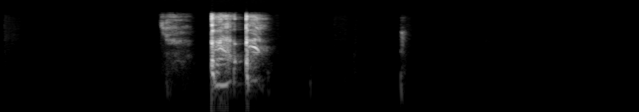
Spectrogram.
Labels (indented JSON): {
  "expert_labels": [
    {
      "quality": "good",
      "cough_type": "wet",
      "dyspnea": false,
      "wheezing": false,
      "stridor": false,
      "choking": false,
      "congestion": false,
      "nothing": true,
      "diagnosis": "lower respiratory tract infection",
      "severity": "mild"
    }
  ]
}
